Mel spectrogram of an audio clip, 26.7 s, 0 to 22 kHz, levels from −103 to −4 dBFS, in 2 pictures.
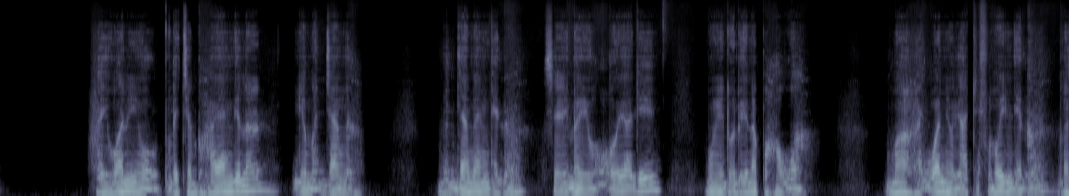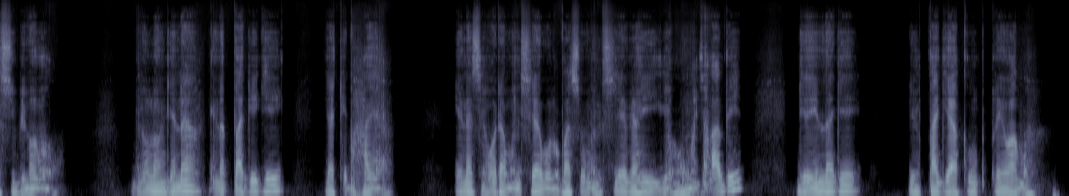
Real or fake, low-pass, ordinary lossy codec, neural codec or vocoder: fake; none; none; codec, 44.1 kHz, 1.7 kbps, Pupu-Codec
